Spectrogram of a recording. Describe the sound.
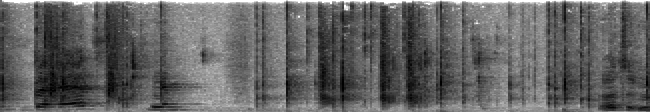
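Rapid, irregular clacking of keys on a computer keyboard, fairly loud, with brief bursts of voices talking over parts of it.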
